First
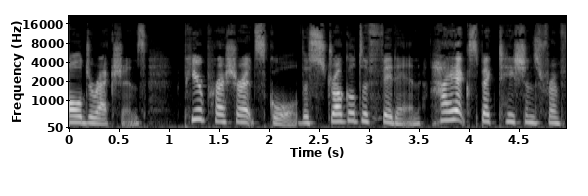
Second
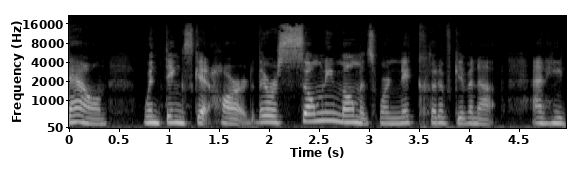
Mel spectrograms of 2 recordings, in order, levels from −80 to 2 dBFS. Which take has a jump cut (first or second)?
first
